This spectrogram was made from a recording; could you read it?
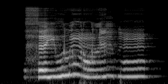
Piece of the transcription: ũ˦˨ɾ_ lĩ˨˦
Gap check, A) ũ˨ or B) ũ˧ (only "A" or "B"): A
